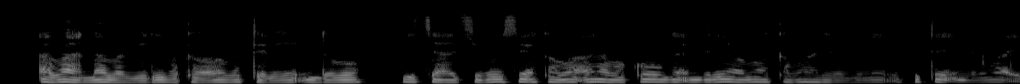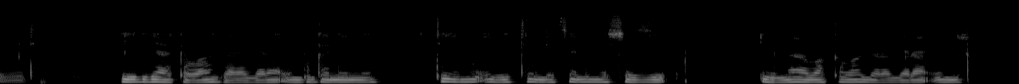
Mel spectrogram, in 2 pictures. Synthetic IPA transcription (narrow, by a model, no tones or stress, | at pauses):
aβaːnaβaβiɾiβakaβaβaβate̞ɾuje̞ʔindo̞βo̞ | jicaːt͡siβo̞ːse̞akaβaːɾaːβako̞ːβɡaḭmbe̞ɾe̞jaββakaβaaɾiɾoβineḭfite̞ḭminwaḭβiɾi | hiɾjakaβaɡaɾaɡaɾaʔimbuɡanini | itejemoʔiβitʰende̞t͡se̞numuso̞zi | ɲumaaβakaβaɡaɾaɡaɾaʔinzu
